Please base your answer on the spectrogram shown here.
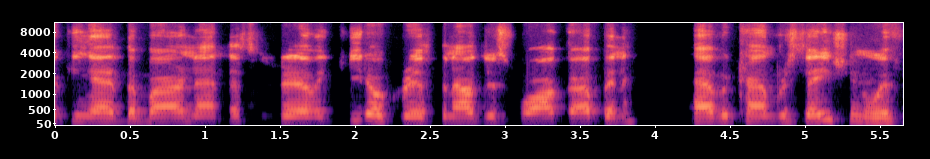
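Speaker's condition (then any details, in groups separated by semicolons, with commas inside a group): Cerebral palsy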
